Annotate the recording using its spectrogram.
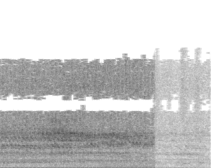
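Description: Honda motorcycle engine running under throttle as the bike pulls away with two riders, cutting off suddenly about one and a half seconds in.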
